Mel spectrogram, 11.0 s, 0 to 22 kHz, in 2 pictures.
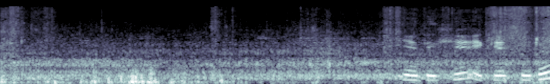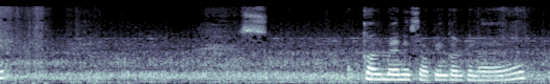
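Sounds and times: steady background hum: 0.0s - 11.0s
clothes rustling: 2.0s - 6.8s.

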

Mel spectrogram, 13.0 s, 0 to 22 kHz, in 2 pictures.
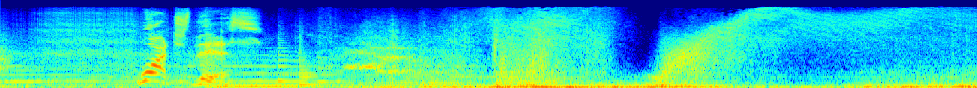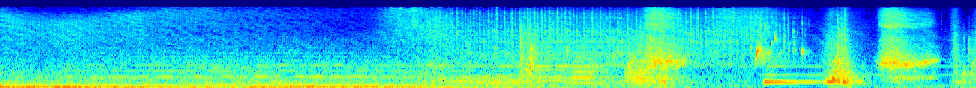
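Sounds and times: background music: 0.9s - 3.0s, 6.7s - 12.7s.

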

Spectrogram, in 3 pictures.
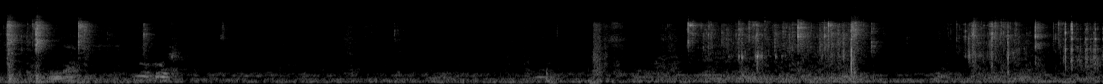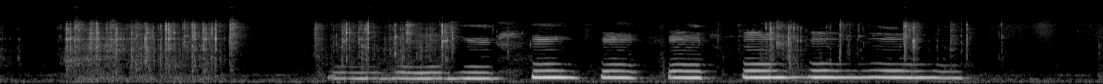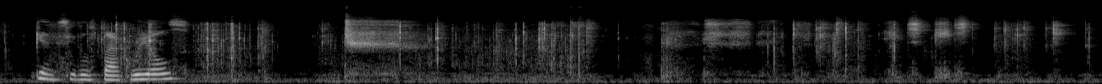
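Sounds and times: toy train rattling on wooden track: 6.8s - 8.8s, 9.4s - 13.5s, 14.2s - 16.0s, 18.2s - 21.1s, 22.0s - 33.0s.

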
